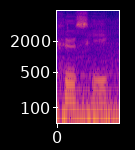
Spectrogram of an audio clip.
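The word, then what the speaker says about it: Kooskia: showing distances to places like we're going to Kuski and it's pronounced Kuski.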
